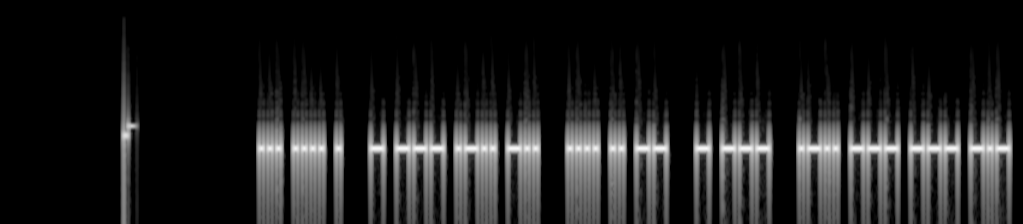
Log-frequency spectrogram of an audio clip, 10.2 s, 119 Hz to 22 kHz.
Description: Morse code, heard as a keyed tone, about 28 wpm, 700 Hz. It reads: SHE TOLD HIM TO LOOK
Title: Sentences from Top 1000 Words - Review Part 1 - 28wpm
